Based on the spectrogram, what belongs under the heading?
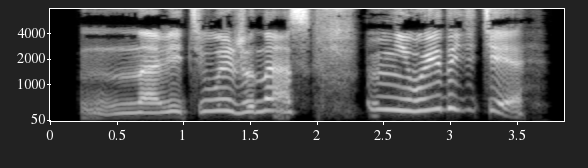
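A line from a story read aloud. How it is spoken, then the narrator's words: Trembling voice. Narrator (Russian): дрожащим голосом спросил тот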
